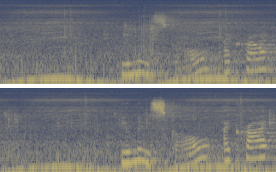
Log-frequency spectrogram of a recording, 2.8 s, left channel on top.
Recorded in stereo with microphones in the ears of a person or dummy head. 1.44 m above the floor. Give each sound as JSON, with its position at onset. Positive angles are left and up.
{"t": 1.2, "sound": "a woman speaking", "side_deg": -60, "distance_m": 0.6}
